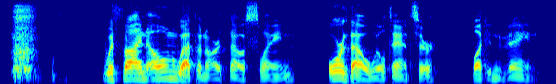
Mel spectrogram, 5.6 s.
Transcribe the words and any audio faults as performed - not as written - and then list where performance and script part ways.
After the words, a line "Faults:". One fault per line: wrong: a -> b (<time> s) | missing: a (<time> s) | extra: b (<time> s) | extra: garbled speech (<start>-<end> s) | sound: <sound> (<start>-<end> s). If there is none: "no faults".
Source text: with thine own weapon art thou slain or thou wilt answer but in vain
with thine own weapon art thou slain or thou wilt answer but in vain
Faults:
sound: sniff (0.1-0.7 s)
